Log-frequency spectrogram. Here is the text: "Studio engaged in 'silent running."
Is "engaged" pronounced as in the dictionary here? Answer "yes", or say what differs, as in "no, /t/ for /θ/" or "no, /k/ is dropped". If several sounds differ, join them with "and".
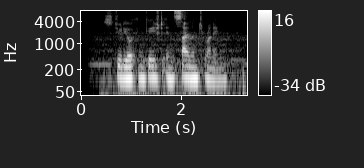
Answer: yes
